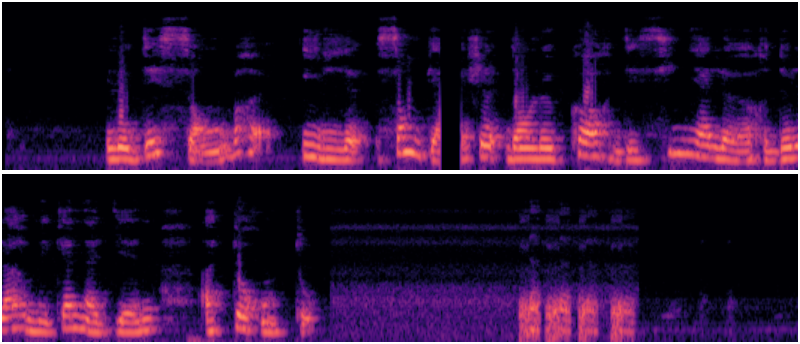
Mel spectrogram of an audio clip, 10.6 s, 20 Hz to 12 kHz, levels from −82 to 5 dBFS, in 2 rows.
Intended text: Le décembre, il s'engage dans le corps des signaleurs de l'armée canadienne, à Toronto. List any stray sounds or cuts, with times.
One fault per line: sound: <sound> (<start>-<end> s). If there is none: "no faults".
sound: dropout (2.9-3.1 s)
sound: laugh (8.8-9.5 s)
